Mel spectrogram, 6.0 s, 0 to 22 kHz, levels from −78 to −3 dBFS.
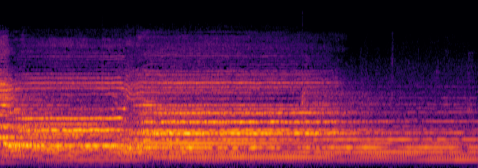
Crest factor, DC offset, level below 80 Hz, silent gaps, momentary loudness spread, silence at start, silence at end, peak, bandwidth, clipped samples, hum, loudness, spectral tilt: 16 dB; under 0.1%; -64 dBFS; none; 13 LU; 0 s; 0 s; -4 dBFS; 13 kHz; under 0.1%; none; -19 LUFS; -4 dB/octave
